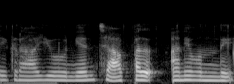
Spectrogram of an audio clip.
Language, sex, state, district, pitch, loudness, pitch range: Telugu, female, Andhra Pradesh, Visakhapatnam, 195 Hz, -19 LUFS, 190-205 Hz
